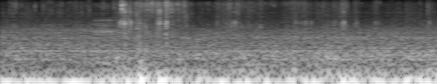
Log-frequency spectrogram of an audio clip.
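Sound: car interior ambience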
